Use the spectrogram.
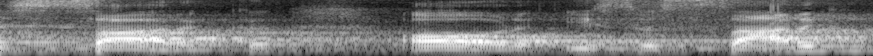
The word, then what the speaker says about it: SAARC: इसके स्थान पर हिंदी में इस सार्क का प्रोनाउंसिएशन जो होता है सार्क, यही आपसे पूछा जा सकता है। तो एक तो ये रखिएगा ध्यान, शार्क को हिंदी में सार्क पूछेगा, इंग्लिश में इस तरह का पूछेगा।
